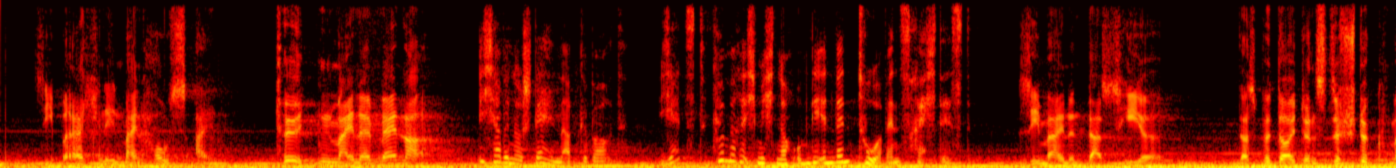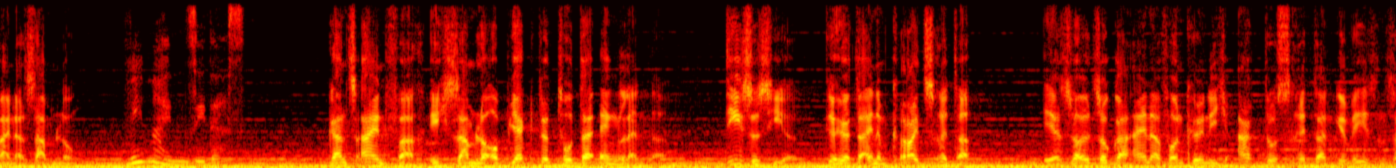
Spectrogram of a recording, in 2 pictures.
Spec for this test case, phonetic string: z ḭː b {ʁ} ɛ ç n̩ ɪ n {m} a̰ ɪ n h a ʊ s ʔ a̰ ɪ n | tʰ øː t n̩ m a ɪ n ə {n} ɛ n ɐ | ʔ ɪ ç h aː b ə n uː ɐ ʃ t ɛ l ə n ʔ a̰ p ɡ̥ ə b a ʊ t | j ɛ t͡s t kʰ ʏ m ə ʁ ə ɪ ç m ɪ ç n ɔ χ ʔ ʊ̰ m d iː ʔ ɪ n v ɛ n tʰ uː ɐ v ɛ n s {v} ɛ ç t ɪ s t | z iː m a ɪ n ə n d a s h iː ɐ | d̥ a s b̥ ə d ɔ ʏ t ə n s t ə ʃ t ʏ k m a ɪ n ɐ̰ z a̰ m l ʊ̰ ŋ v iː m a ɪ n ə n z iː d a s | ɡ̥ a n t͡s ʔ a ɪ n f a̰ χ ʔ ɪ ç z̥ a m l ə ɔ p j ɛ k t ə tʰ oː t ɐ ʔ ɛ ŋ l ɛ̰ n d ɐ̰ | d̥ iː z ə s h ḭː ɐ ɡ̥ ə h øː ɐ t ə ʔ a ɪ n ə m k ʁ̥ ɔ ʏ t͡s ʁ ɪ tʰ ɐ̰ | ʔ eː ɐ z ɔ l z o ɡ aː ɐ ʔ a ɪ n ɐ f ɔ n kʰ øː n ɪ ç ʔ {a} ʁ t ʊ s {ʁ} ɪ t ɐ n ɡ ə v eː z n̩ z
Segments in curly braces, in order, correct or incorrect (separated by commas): correct, correct, incorrect, incorrect, correct, correct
